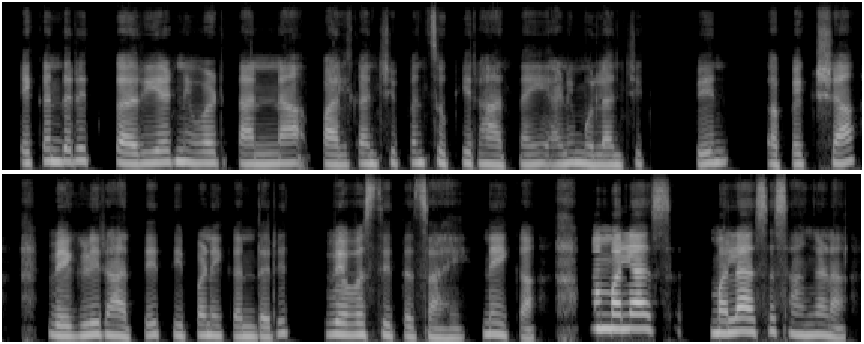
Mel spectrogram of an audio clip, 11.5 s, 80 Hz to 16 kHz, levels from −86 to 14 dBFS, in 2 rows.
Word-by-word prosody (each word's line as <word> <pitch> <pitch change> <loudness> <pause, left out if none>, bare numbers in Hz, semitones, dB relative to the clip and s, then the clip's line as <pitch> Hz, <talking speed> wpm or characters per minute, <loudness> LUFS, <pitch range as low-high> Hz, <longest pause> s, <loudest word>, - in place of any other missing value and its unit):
एकंदरीत 230 +3 -1 0.2
करिअर 205 +1 +2
निवडताना 200 -2 -1 0.2
पालकांची 185 +2 -3
पण 205 - -4
चुकी 200 0 -6
राहत 180 -2 -2
नाही 180 +1 -4
आणि 185 +3 -3
मुलांची 175 -2 -2 0.4
पण 200 +3 -2 0.3
अपेक्षा 185 +3 0 0.4
वेगळी 190 +2 +4
राहते, 195 -1 -1
ती 200 -1 -7
पण 200 -1 0
एकंदरीत 180 +2 -3 0.3
व्यवस्थितच 205 -5 +1
आहे, 150 -1 -3
नाही 215 -1 +2
का? 150 - -1 0.4
मग 310 - +7
मला 310 0 +10
असं 275 -2 -2 0.2
मला 240 +3 +7
असं 260 +1 +1
सांगा 205 -4 0
ना, 170 -4 -2
195 Hz, 145 wpm, -26 LUFS, 185-210 Hz, 0.4 s, मला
